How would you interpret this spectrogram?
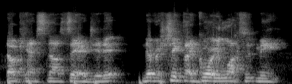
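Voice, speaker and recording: A roomy, faintly noisy recording of a guilt-stricken Shakespearean king, played by a young man. His male voice is sharp and forceful, delivering dramatic verse at a medium pitch. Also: steady tone, fast. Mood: terrified, defiant. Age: young adult. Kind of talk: Shakespearean radio play acting.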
